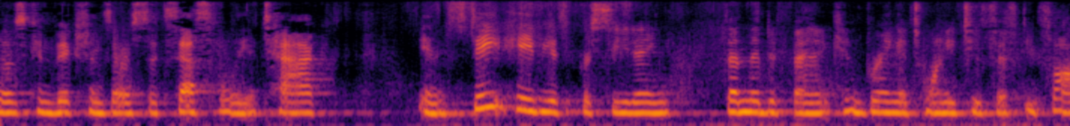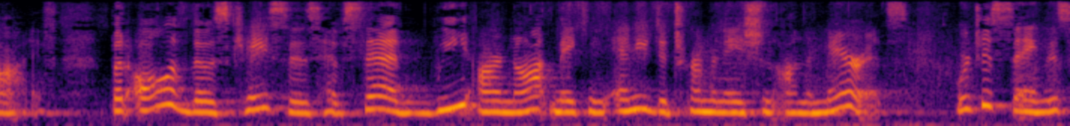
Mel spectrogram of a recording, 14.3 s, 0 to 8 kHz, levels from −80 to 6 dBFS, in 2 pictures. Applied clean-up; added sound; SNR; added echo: neural separator model SepFormer DNS4.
